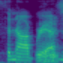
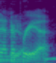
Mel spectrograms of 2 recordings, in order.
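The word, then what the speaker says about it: Sanabria: And we did learn how to say his name is Sinabria, not Sanria.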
